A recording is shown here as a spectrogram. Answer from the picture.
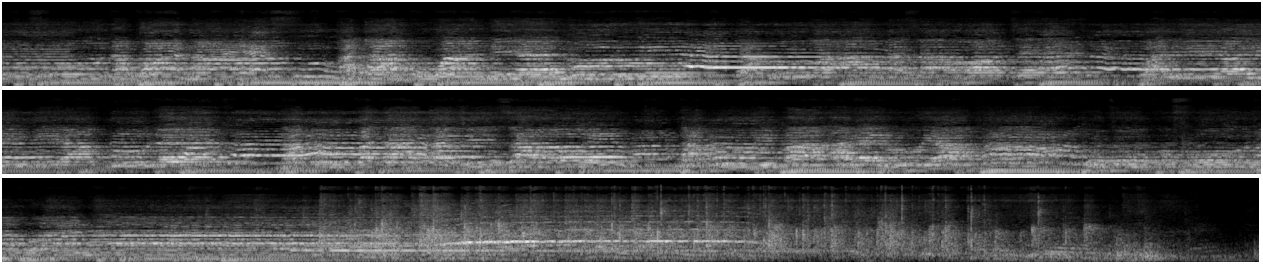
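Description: Women's chorale singing a Swahili gospel song a cappella in harmony, with a steady low pulse under the voices. About five seconds before the end the song gives way to applause, with one voice holding a long, sliding cry over it.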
